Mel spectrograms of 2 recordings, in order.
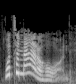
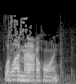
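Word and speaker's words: Whassa Matterhorn: And she says, you have to say it like you're in Jersey Boys. What's a Matterhorn? – Got it. Got it. – And so it's spelled W-H-A-S-S-A, Matterhorn. – Mm-hmm. What's a Matterhorn?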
